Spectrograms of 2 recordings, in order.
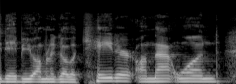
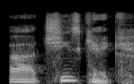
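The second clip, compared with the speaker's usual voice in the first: usual speaking voice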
